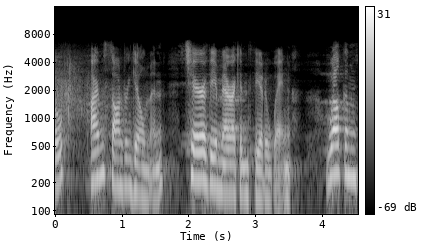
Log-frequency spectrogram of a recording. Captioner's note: applause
